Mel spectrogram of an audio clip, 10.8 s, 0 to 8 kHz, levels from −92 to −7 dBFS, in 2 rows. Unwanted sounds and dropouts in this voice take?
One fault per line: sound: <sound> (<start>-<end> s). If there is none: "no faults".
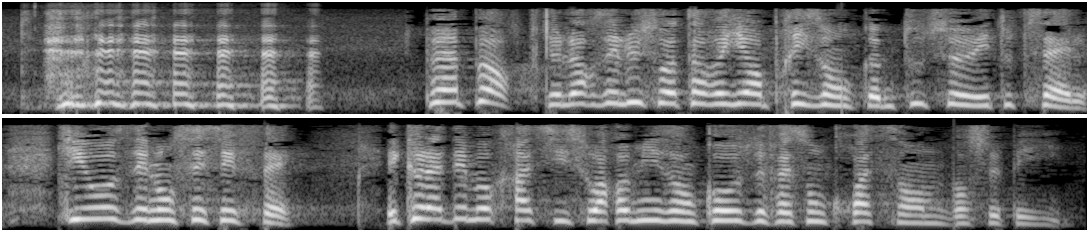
sound: laugh (0.1-1.6 s)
